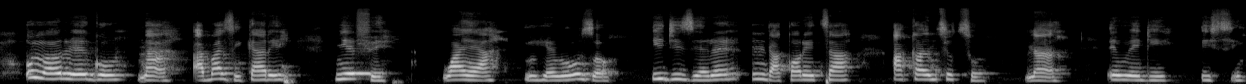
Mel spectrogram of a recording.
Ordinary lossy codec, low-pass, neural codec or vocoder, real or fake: none; 14.4 kHz; codec, 32 kHz, 1.9 kbps, SNAC; fake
